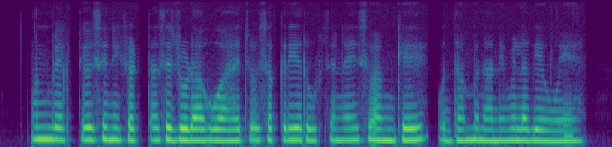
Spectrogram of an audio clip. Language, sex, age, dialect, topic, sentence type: Hindi, female, 25-30, Hindustani Malvi Khadi Boli, banking, statement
